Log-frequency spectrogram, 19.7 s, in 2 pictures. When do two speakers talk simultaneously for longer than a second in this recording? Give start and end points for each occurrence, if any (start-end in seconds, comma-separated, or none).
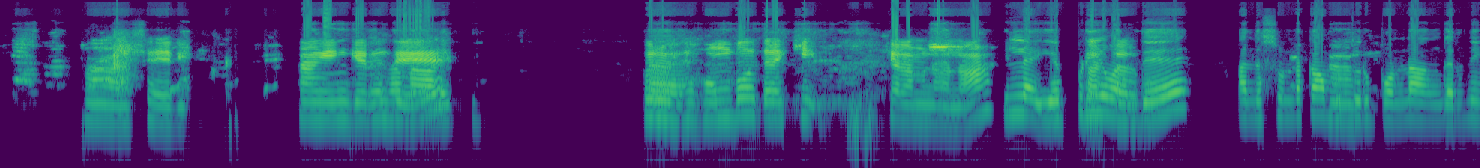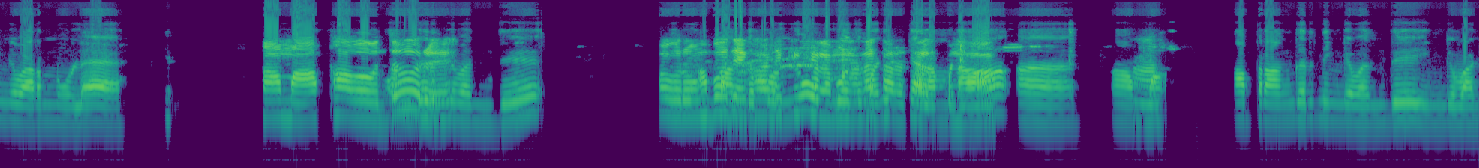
14.6-16.4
